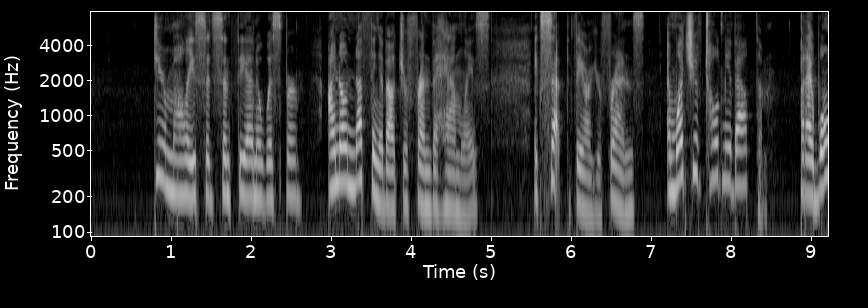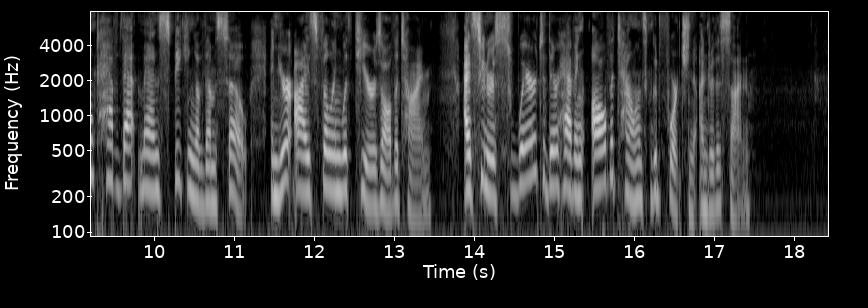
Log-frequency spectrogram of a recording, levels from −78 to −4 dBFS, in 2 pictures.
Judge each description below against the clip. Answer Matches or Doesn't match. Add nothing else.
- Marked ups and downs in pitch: Matches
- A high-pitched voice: Matches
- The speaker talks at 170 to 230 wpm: Matches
